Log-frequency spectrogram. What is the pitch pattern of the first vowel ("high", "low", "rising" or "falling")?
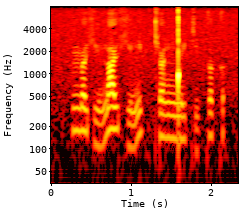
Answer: high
